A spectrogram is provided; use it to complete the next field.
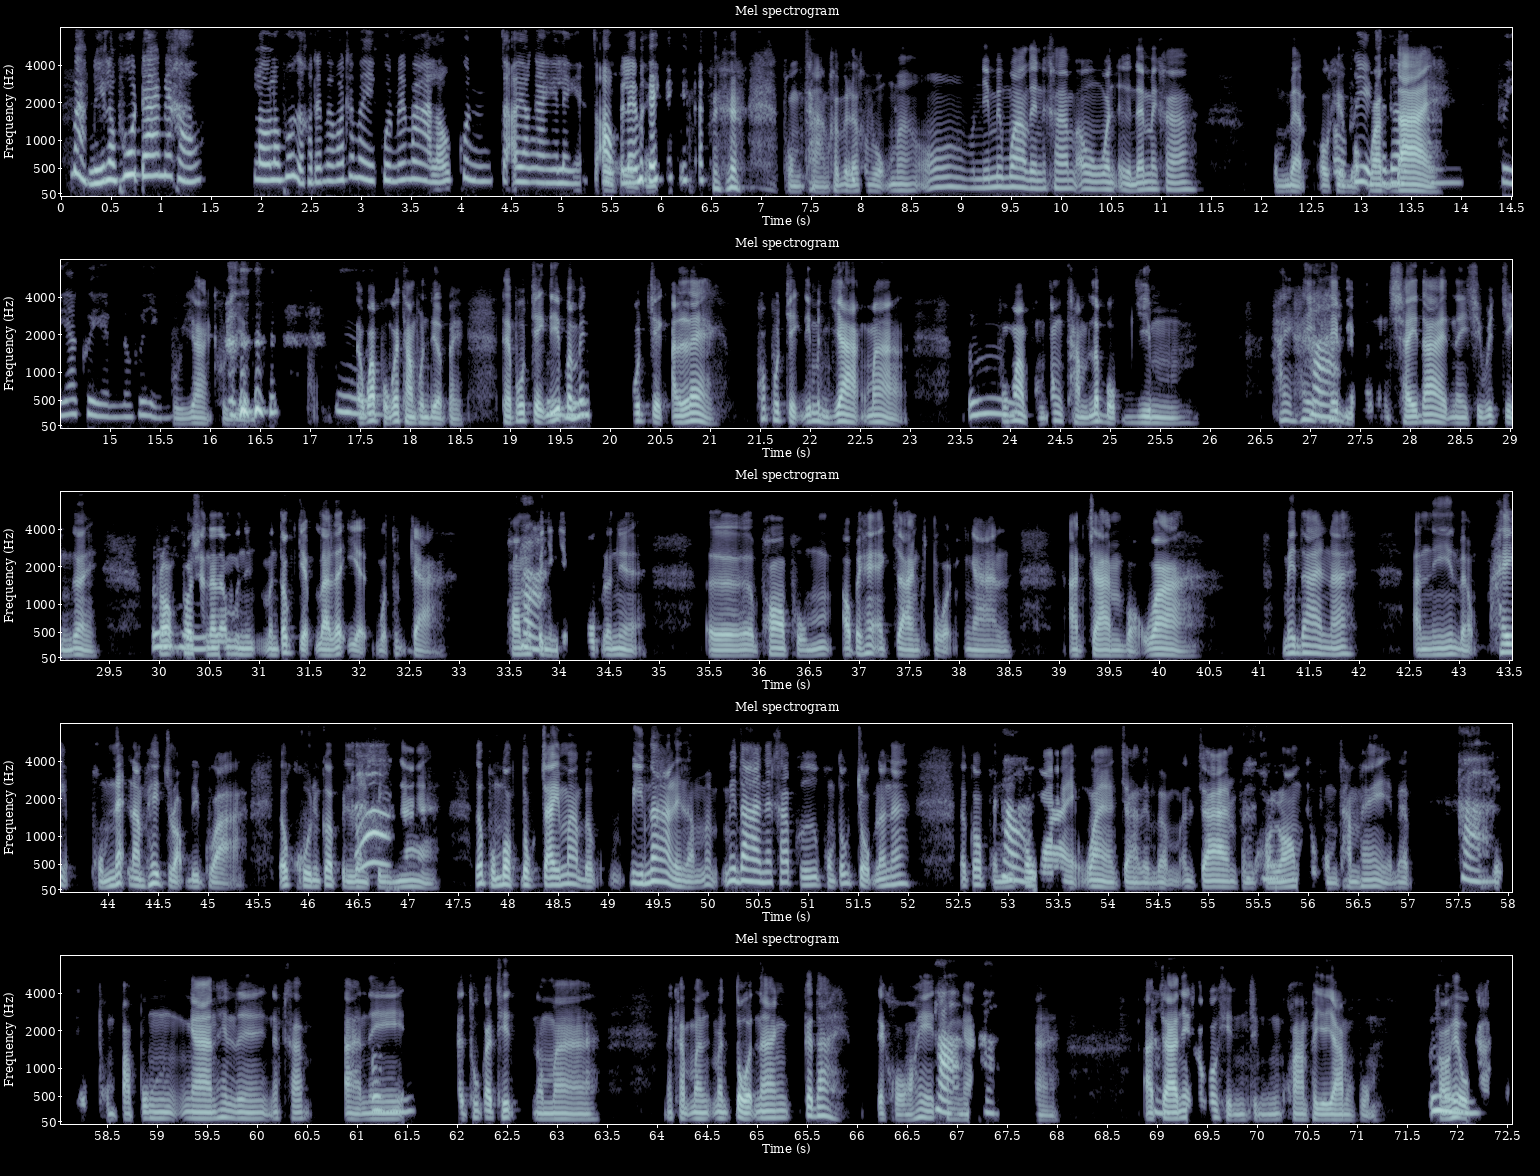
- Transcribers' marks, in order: chuckle; laughing while speaking: "ไหม"; chuckle; other noise; chuckle
- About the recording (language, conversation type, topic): Thai, podcast, มีเคล็ดลับอะไรบ้างที่ช่วยให้เรากล้าล้มแล้วลุกขึ้นมาลองใหม่ได้อีกครั้ง?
